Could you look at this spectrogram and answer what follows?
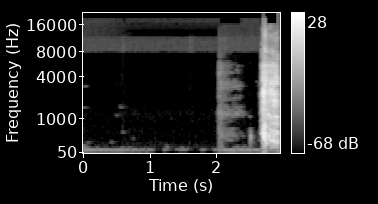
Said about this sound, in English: Man, I've been coughing the whole time over here too. Yeah, sorry. I tried to hit mute, man. I couldn't get to it fast enough.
